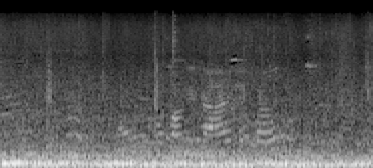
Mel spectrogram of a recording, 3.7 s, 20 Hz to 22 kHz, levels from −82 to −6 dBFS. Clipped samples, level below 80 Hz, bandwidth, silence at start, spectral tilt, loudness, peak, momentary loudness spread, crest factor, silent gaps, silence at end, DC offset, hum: under 0.1%; -30 dBFS; 15.5 kHz; 0 s; -7.5 dB/octave; -21 LUFS; -6 dBFS; 3 LU; 12 dB; none; 0 s; under 0.1%; none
